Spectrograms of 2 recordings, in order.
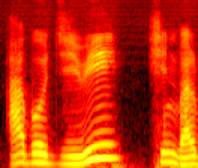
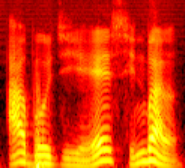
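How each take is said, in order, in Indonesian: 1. Vokal kepemilikan diucapkan sebagai 'ui'. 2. Vokal kepemilikan diucapkan sebagai 'e'. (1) "Abojiwi sinbal bukan ya" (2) "tetapi dibacanya adalah abojie sinbal"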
